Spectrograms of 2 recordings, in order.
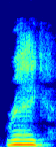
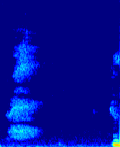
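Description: First: It is shouted loudly and eagerly. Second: It is spoken softly and quietly.

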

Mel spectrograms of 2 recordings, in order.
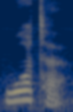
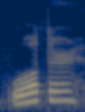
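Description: First: It is said in a British accent. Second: It is said in a Tagalog accent. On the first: "I will try the British accent" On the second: "I will give you the most Tagalog accent that I can muster"

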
